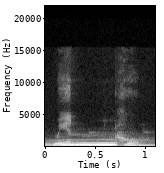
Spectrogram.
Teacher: huruf nun berharkat sukun bertemu huruf H dibaca jelas tidak berdengung sama sekali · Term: izhar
